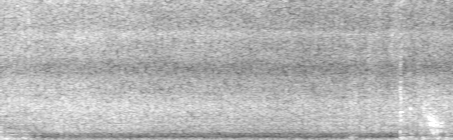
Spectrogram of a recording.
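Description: Bitter gourd pieces, seasoned with turmeric and salt, fry in a pan with a steady, close hiss of sizzling oil that holds evenly throughout, with a slight clatter of stirring near the end and no talking.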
